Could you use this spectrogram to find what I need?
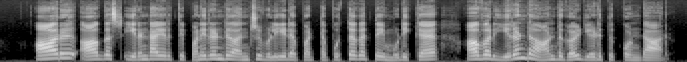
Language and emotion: Tamil, neutral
